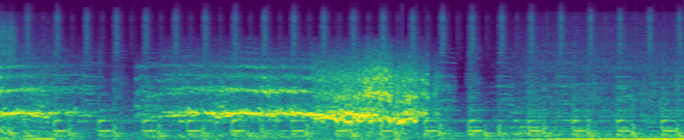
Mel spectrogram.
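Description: A scooter brakes hard and its tyres skid and squeal on the road, a loud close screech swelling over engine noise before easing off.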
